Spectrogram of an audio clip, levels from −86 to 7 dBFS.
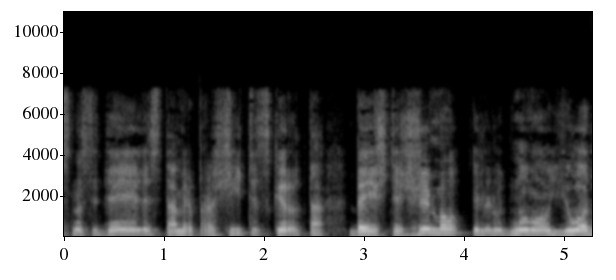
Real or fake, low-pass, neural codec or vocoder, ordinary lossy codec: fake; 7.2 kHz; codec, 16 kHz, 4 kbps, FunCodec, trained on Chinese and English, 50 frames a second; AAC, 32 kbps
